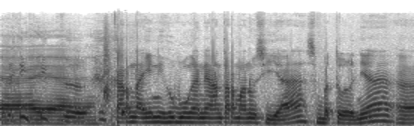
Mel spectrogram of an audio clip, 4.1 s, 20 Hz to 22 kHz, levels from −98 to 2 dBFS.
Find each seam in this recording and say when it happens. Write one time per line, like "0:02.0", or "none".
0:01.1

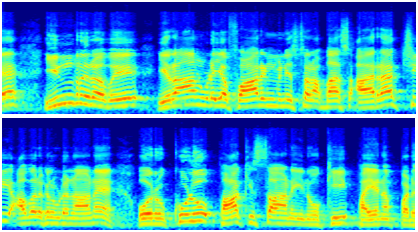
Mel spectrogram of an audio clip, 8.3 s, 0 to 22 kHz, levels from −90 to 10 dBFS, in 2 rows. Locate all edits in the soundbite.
none

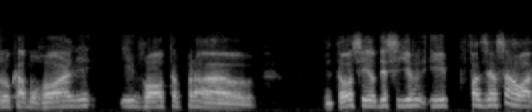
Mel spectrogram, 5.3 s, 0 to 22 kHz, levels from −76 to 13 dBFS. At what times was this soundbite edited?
0:02.9

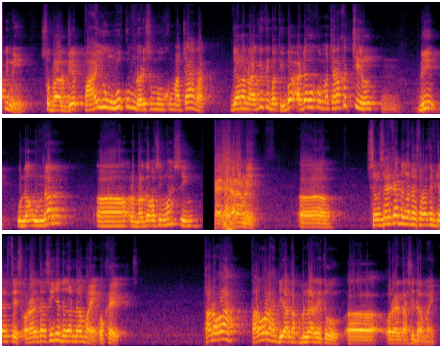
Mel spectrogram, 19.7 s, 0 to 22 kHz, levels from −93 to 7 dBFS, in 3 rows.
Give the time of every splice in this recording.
0:09.7

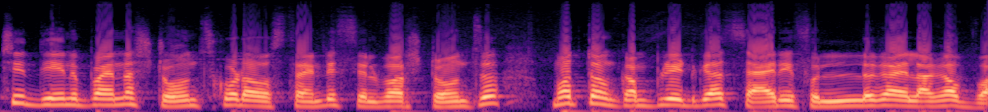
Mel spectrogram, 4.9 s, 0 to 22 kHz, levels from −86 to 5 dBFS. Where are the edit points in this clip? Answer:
none

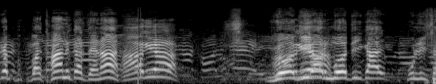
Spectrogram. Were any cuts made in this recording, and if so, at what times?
none

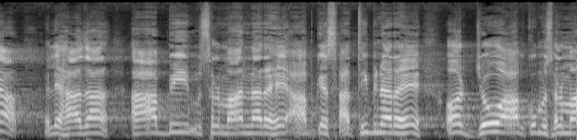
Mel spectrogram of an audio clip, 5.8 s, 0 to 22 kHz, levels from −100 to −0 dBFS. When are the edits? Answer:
none

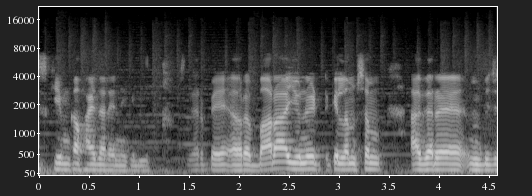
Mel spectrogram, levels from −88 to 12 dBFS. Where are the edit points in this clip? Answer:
0:01.5

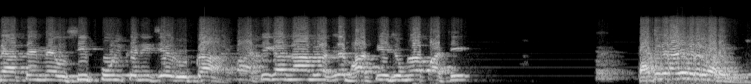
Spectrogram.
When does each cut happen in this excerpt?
0:02.5

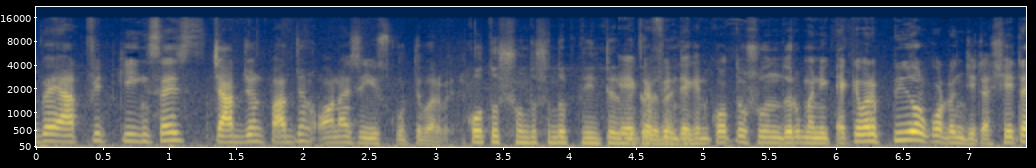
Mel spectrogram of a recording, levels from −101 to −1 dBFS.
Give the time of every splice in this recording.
0:03.1
0:06.0

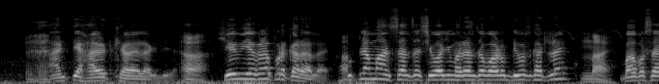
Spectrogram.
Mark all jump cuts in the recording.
0:03.4

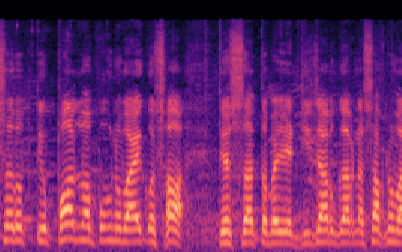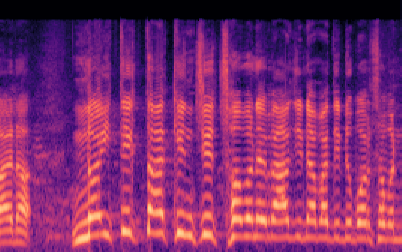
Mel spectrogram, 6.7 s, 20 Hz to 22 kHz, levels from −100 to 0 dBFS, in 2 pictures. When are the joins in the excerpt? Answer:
none

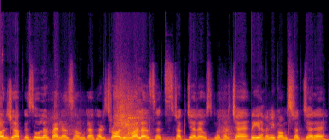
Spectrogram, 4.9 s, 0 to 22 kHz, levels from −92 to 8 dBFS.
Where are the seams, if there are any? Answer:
0:01.6
0:03.8

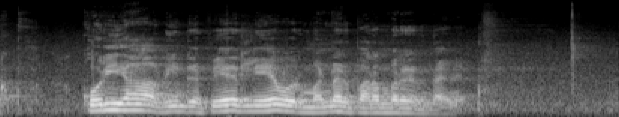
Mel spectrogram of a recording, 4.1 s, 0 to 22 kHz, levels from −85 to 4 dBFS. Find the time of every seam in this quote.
none

